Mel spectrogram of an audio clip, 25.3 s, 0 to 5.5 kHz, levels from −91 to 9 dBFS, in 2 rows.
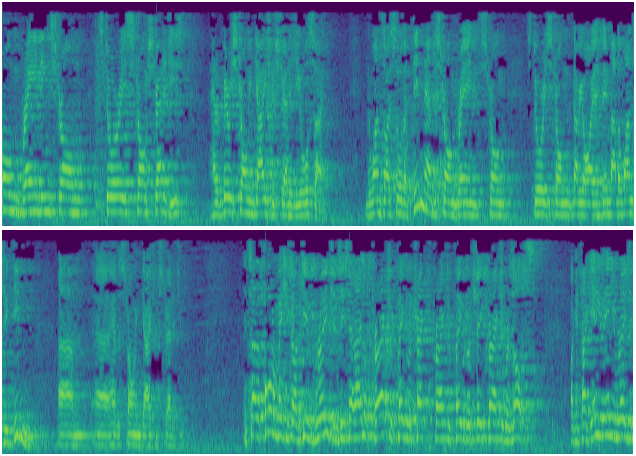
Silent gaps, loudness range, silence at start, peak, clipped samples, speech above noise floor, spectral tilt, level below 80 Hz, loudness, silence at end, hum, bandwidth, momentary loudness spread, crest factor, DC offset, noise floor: none; 4 LU; 0 s; 0 dBFS; under 0.1%; 22 dB; -8.5 dB/octave; -38 dBFS; -15 LUFS; 0 s; none; 5 kHz; 11 LU; 14 dB; under 0.1%; -36 dBFS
